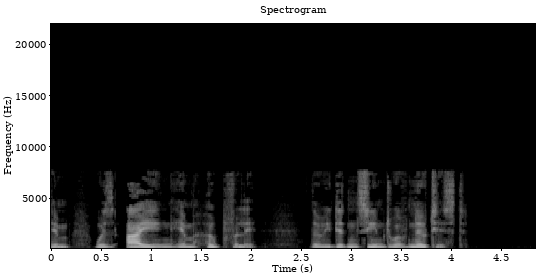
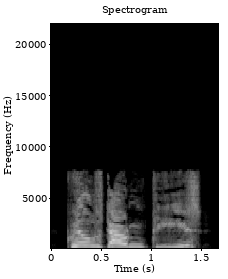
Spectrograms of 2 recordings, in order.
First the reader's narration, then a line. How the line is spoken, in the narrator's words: squeaked Professor Flitwick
